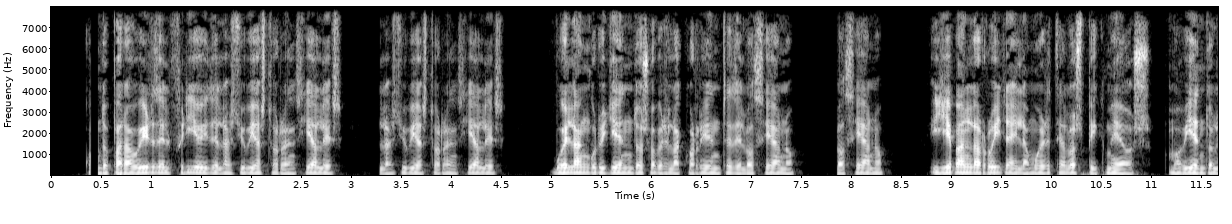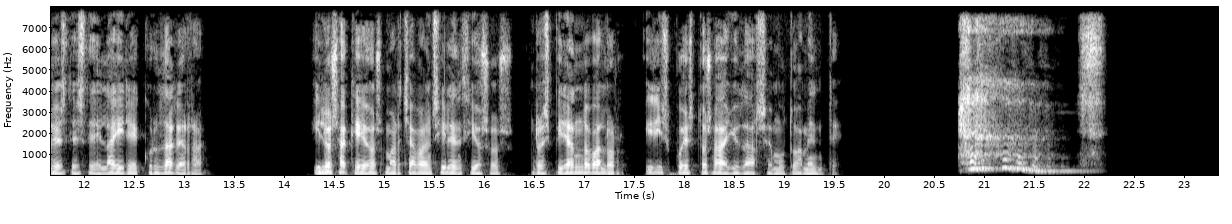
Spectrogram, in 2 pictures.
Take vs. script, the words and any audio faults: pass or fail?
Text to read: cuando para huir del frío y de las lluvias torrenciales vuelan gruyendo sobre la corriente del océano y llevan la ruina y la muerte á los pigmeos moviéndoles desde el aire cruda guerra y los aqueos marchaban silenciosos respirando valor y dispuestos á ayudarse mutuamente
fail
